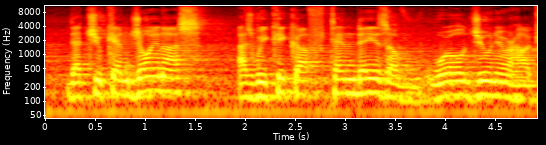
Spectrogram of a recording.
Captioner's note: speaking FRENCH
